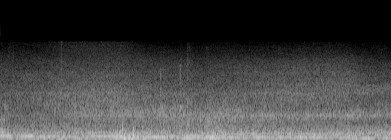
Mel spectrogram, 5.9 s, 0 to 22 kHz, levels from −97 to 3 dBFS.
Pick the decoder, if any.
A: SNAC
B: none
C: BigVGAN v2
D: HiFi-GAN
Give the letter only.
B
